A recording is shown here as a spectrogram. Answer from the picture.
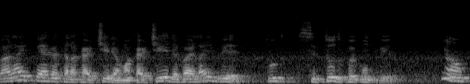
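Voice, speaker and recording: Audible room echo surrounds a man who talks at a very fast pace with a fairly high pitch and very wide pitch swings. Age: 60s. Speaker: radio broadcaster and former city councillor. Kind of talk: casual interview.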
